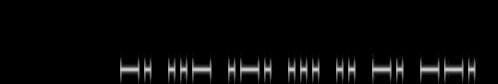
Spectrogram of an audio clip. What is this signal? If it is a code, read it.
Morse code, heard as a keyed tone, about 20 wpm, 700 Hz. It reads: NURSING
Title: 7 Letter Words - First 3 Letters Given - 20wpm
